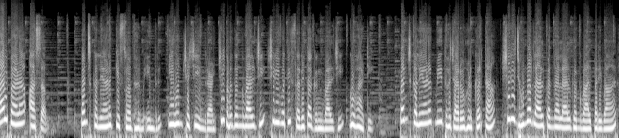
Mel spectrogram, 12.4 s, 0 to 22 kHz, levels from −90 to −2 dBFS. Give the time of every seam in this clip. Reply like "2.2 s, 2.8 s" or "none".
4.6 s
